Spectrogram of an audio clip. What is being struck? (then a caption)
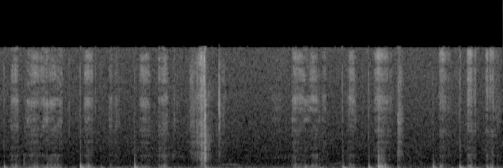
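Pen on paper notepad. A pen tip scratches firmly across a white lined paper pad resting on a wooden desk while writing. The sound is a dense, low-heavy scratching broken by sharp taps as the pen lifts and strikes the page.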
